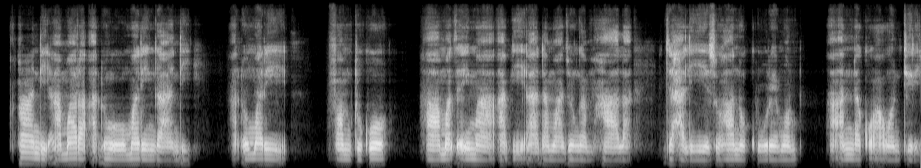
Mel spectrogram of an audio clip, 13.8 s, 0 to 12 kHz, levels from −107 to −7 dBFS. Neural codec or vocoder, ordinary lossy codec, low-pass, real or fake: none; none; 10.8 kHz; real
